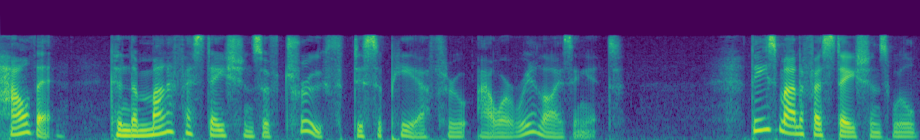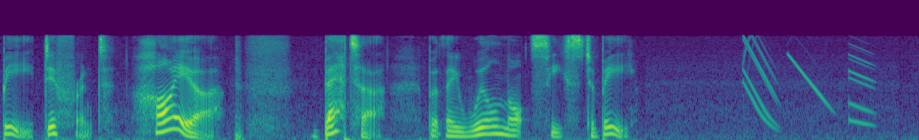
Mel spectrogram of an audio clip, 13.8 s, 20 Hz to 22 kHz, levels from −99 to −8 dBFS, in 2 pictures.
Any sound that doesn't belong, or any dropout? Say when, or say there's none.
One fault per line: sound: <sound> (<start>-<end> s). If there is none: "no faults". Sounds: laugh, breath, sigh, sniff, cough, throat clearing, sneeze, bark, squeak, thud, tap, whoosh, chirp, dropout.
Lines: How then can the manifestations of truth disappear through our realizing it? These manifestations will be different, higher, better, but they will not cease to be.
sound: breath (8.7-9.1 s)
sound: chirp (12.5-13.5 s)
